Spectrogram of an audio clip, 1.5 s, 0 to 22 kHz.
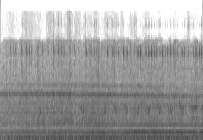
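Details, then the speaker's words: Charging-system test with a load tester on the battery, alternator about 20 amps at idle and output climbing as load rises: a steady, clear singing tone holding its pitch over the running engine, shut off before blowing a fuse; alternator whine under heavy load. "Hear it singing? Ooh, shut it off. We're fixing to blow a fuse."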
